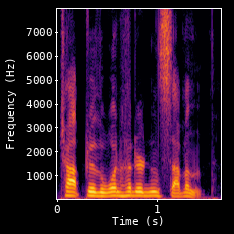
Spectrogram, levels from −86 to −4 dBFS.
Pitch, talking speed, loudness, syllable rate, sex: 150 Hz, 220 wpm, -17 LUFS, 7.1 syllables/s, male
